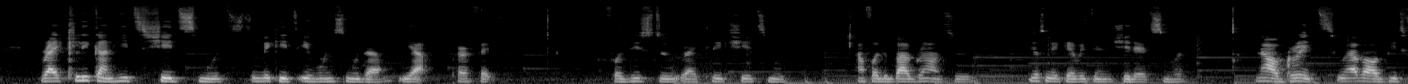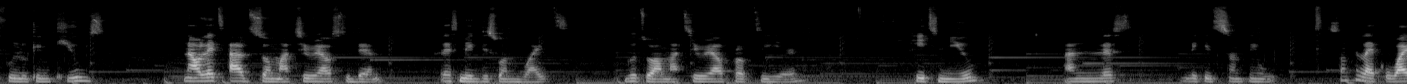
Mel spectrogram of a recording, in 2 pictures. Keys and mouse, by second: 0.4-1.8 right drag, 2.8 right click, 4.4-4.8 middle drag, 5.4-6.0 right drag, 6.7 right click, 8.2-8.6 middle drag, 9.4 right click, 11.5 ctrl+s, 18.1 middle drag, 18.4 click, 21.8 click, 23.5-23.8 drag.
